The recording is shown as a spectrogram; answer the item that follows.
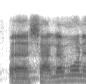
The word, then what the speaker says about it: ശലമോൻ: അപ്പം സോളമനെ ഇതിനകത്ത് വിളിക്കുന്ന പേര് വേറെയാണ്, ആ ഒരു ഉച്ചാരണം വ്യത്യാസമുണ്ട്. ശലമോൻ എന്നാണ് വിളിക്കുന്നത്.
